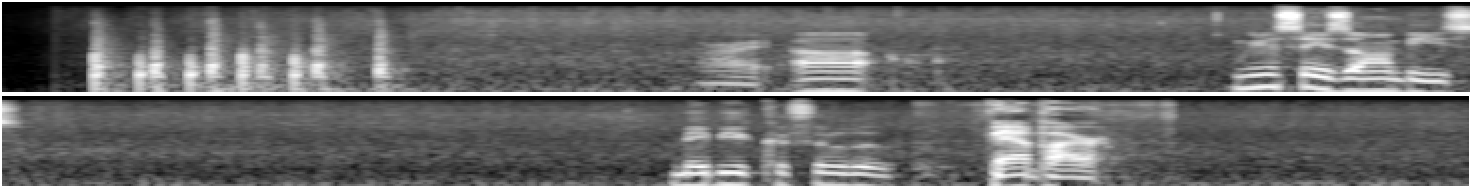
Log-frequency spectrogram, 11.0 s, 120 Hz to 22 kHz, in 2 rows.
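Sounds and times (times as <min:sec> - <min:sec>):
knocking on a front door: 0:00.3 - 0:01.7
speech: 0:02.6 - 0:03.4, 0:04.6 - 0:05.6, 0:08.0 - 0:09.8.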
